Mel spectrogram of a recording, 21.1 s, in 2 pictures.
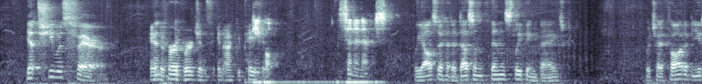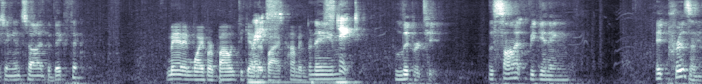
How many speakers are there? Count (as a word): four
